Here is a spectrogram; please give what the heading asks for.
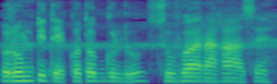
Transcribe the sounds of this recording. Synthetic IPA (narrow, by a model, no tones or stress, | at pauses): ɾumʈitɛkɔt̪ɔk̚ɡulusupʰaɾakaːsɛ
